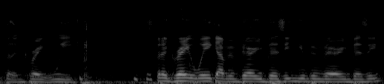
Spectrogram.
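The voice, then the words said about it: Sick, weird-sounding voice. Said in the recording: “I'm a little bit under the weather, so please forgive me if my voice sounds weird.”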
